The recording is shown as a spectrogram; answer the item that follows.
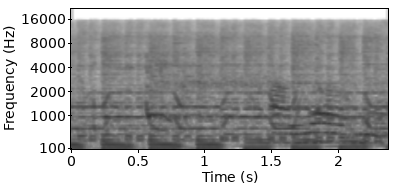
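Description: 90s hard trance music played from vinyl: the steady four-on-the-floor kick drum drops out, leaving a pulsing synth bass and high synth lines, and a falling synth sweep slides down in pitch in the second half.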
